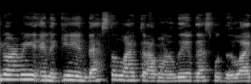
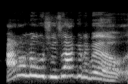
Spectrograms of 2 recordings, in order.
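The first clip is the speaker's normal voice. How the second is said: baffled exclamation; 11 semitones higher, 7 dB louder than usual. Real, not acted. Reacting to a viewer's comment.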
